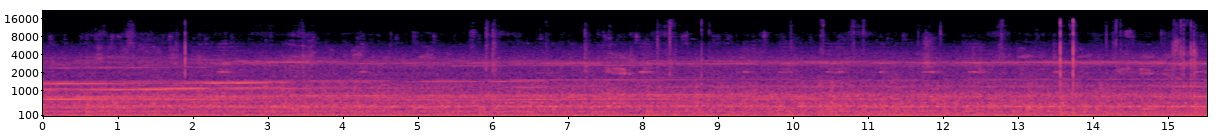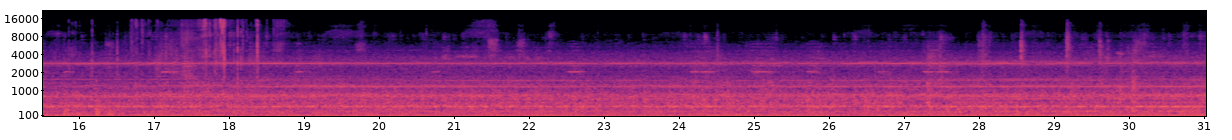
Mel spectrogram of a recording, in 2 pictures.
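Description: Passenger train running steadily along the line: an even rumble of wheels on the rails with steady whining tones from the drive, one of them rising in pitch in the first couple of seconds.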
